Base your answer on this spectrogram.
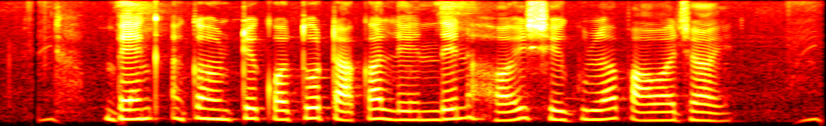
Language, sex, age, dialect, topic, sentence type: Bengali, female, 18-24, Northern/Varendri, banking, statement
